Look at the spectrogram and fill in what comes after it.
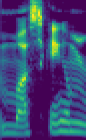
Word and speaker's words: Muskingum: So according to legend, three small children were playing in the Muskingum River near the bridge when they decided to venture out and explore the small islands near the center of the river. – That pronunciation of Muskingum was so smooth.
